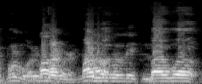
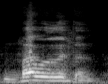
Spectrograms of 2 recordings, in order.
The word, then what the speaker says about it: Bulwer Lytton: Y de Bulwer Lytton, ¿cómo se pronuncia? Bulwer Lytton. ¿Cómo es pronunciado? Bulwer Lytton.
